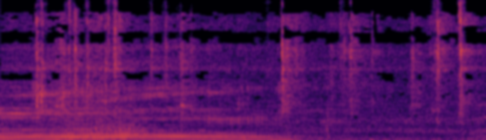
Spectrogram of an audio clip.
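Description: A person's long drawn-out vocal sound, one held tone whose pitch rises slightly and then slowly falls, fading out about one and a half seconds in, followed by a few faint clicks.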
